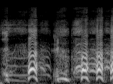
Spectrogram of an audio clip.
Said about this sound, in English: I caught … like mid cough and I thought he died. I legit was like, oh my God, is he choking on something?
